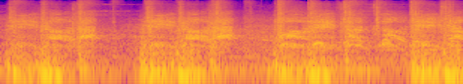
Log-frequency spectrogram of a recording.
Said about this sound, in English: They're kind of cheering, we are one, we are one. Be strong, or it's okay when the other team scores a goal.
